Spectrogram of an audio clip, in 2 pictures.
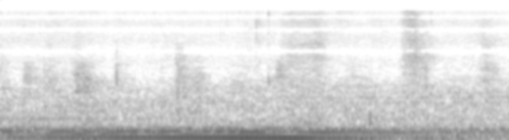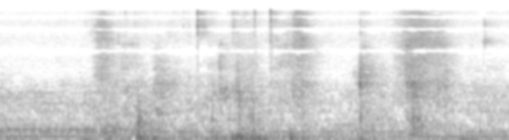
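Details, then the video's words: Rat Terrier Bella indoors at play time with her cousin; a low, steady rumbling growl holds for about one and a half seconds, then fades into soft scuffling and faint panting sounds. "Rat Terrier | Bella with her cousin."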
